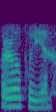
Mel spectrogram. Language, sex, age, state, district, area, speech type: Assamese, female, 18-30, Assam, Dibrugarh, rural, conversation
